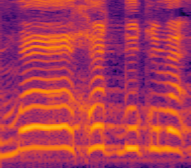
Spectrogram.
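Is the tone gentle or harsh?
harsh. It is said in a stern preacher's tone.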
